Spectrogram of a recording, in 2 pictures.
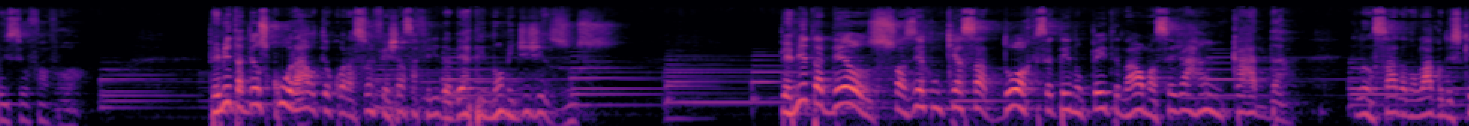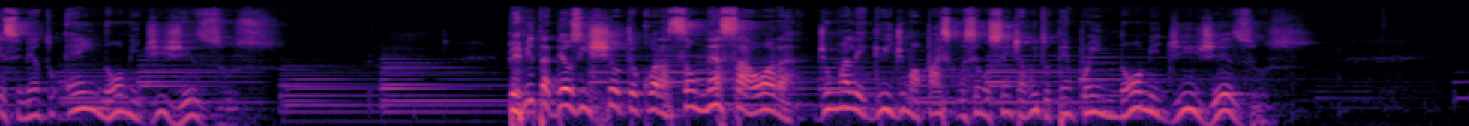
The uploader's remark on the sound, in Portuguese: Celebração ao vivo.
